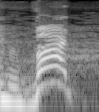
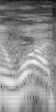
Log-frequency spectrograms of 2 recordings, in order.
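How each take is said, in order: First: The word begins with a V sound. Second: The word begins with a W sound. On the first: "You just say V" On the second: "You don't pronounce W"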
